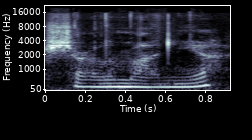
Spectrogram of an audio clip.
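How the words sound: The name is pronounced the French way.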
